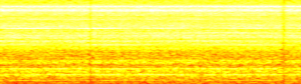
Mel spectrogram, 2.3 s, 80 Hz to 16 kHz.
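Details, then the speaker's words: Old IDE hard drive in a 386/486 retro test computer spins up loudly with a steady airy whir and high whistling tones, no click of death, yet BIOS fails to detect it. "Oh, it's loud, too."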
